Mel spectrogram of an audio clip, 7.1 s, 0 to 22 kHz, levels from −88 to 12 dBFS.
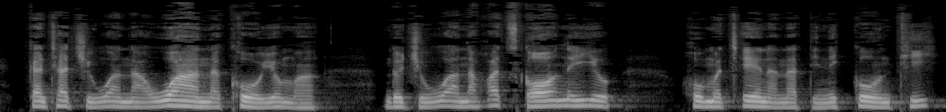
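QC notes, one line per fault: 6.72–6.75 s, pre-echo: a hiss arrives roughly 39 ms ahead of a sharp speech onset near the end of the clip, and the attack itself lands softened rather than crisp. The transform codec spread its quantisation noise across the whole block, so noise scaled for the loud onset also covered the quiet stretch before it. The result is a brief smear that precedes the transient instead of following it.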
